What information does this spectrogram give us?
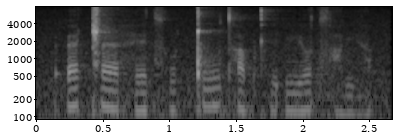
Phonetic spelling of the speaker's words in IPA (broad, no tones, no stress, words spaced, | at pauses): ʔɛǁɛː het͡sʰu ǃuːtʰabkʰiʔ mʲot͡sʰa̤mʲa̤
